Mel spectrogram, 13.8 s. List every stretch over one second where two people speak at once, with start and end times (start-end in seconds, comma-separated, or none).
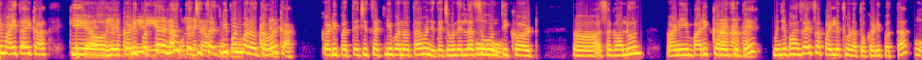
2.2-4.2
